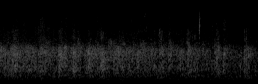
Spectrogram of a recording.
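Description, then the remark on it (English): A church audience bursts into steady, dense applause for the Lord, many hands clapping together at once in a loud, continuous wash with no voices standing out. “Come on, give the Lord one more hand clap around the house.”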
